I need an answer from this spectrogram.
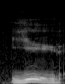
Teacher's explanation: this kind of fronting sound change is actually happening to the ooh vowel for a lot of english speakers today so i find myself saying u instead of u sometimes bear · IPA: [u]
